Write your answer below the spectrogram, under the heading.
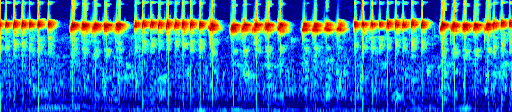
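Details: Sunbird song from a training master recording: a steady string of quick, high, ticking trills in phrases of about half a second, about one each second.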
